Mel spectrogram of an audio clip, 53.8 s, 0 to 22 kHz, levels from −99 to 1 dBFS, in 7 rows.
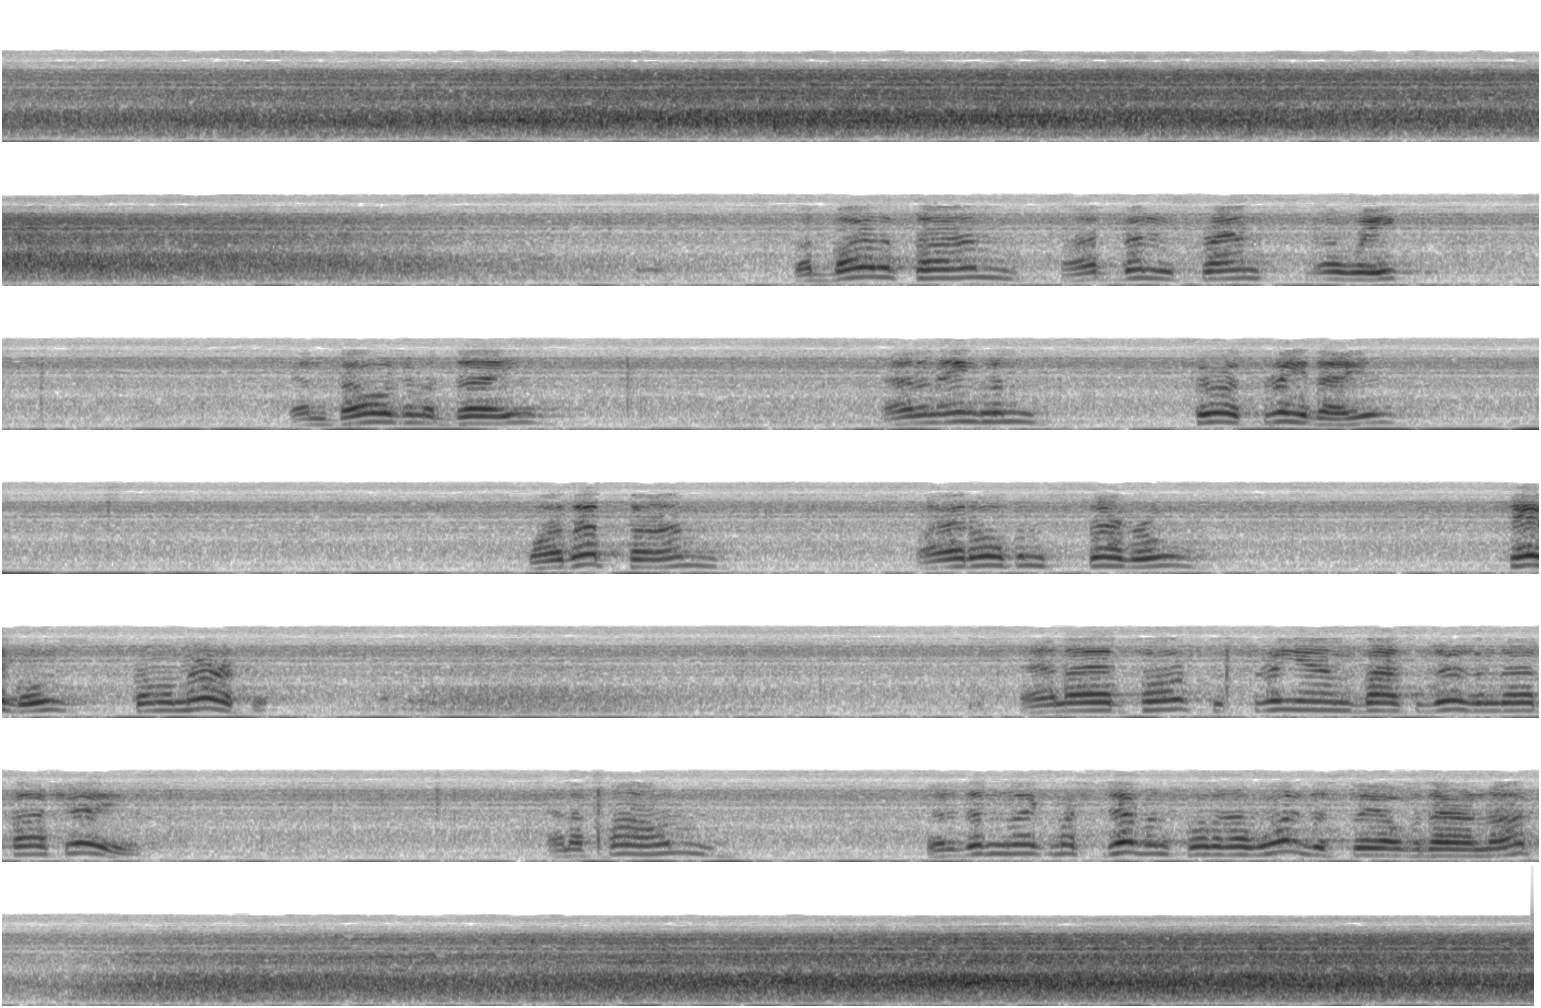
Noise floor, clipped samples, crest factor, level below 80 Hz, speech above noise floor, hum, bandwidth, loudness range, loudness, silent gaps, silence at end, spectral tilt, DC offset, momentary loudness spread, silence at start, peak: -45 dBFS; under 0.1%; 20 dB; -64 dBFS; 19 dB; none; 5.4 kHz; 12 LU; -23 LUFS; none; 0 s; -4.5 dB/octave; under 0.1%; 22 LU; 0 s; -6 dBFS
